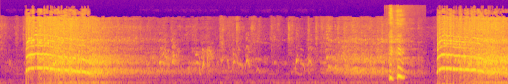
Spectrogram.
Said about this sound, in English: Got a couple of videos of guys gobbling at turkeys and turkeys gobbling back. Here's my favorite, even though it's just lousy resolution.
